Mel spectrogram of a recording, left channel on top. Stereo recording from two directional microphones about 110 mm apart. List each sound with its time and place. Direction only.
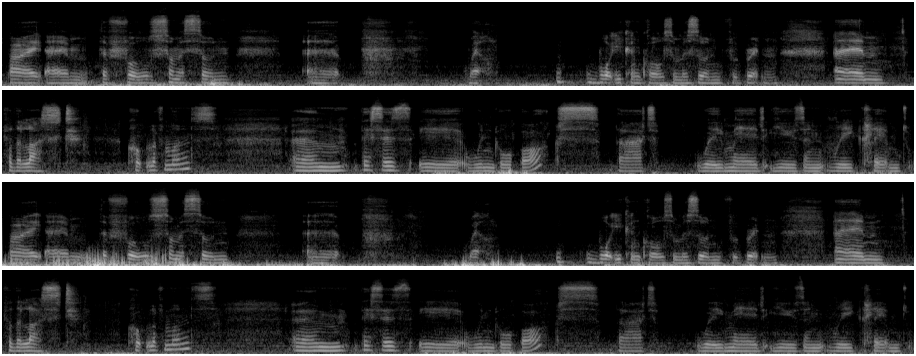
0.0 s speech: 40° right (ahead or behind)
6.0 s speech: 45° right (ahead or behind); by 9.9 s 70° right (ahead or behind)
10.3 s speech: 35° right (ahead or behind)
11.0 s a sound: 15° right (ahead or behind)
12.7 s a woman's voice: 5° left (ahead or behind)
13.8 s speech: 10° right (ahead or behind)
